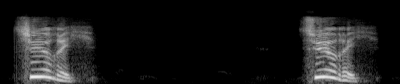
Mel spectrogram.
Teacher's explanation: the R is gargled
